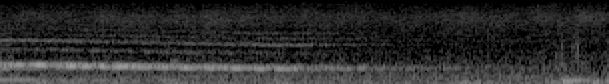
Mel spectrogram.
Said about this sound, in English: The sirens feel like the thunder of this episode.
